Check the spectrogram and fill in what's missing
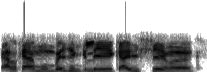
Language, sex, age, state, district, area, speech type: Marathi, male, 18-30, Maharashtra, Sangli, urban, conversation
